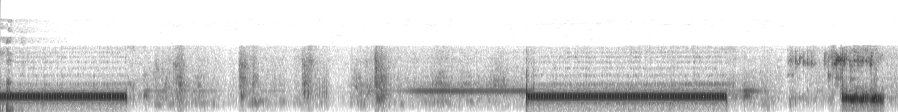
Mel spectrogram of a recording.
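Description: Steady telephone dial tone while a call is placed to link another person onto the line. Two long, unbroken stretches of the tone are separated by a few short clicks and bursts, and a brief cluster of higher beeps comes at the end.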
